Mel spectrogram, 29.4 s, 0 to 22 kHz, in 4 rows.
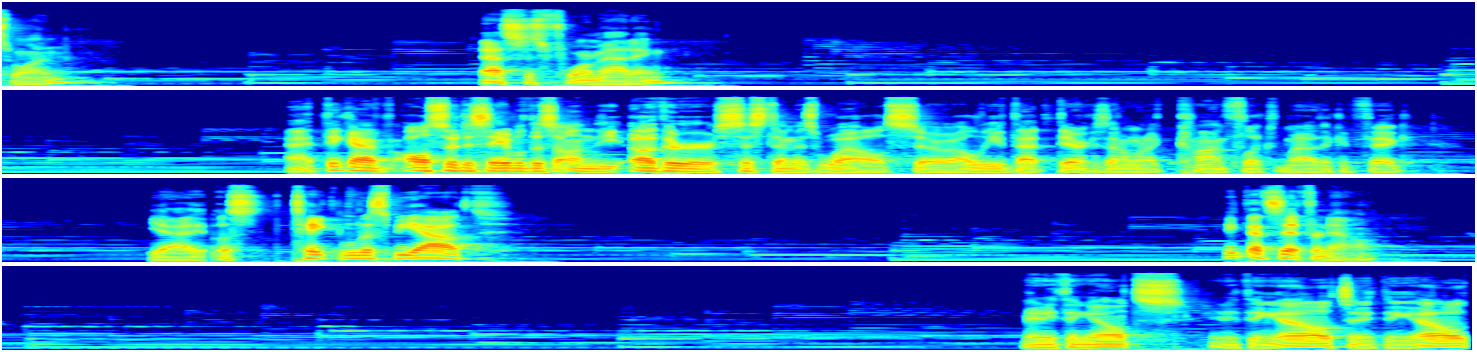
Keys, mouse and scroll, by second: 3.8 n, 7.5 p, 11.4 n, 12.6 Tab, 13.2 n, 17.0 s, 19.6 n, 21.4 Tab, 22.3 n, 22.4 Tab, 23.1 n, 23.2 Tab, 25.0 n, 28.7 p.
